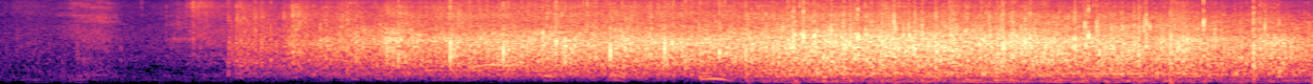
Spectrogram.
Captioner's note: audience cheering and applauding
